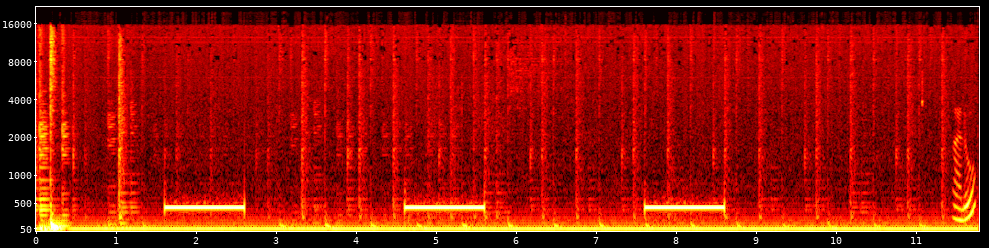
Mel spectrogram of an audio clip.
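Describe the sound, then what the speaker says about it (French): Repeated steady telephone tone pulses sound while a call to a radio show caller is being placed, three clear evenly spaced beeps about a second long over a low hum. "Après on appelle Christopher."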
